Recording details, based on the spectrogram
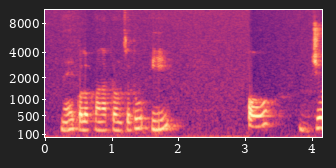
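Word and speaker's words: yo: temos o pronome eu em espanhol como se escreve com y o né ea sua pronúncia pode ser io né colocando a tônica do i old o apronta conspiração ter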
